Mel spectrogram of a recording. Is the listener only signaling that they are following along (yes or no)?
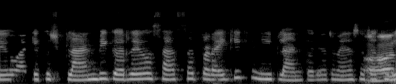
no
